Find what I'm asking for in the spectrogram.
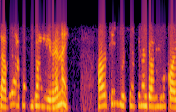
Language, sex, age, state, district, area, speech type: Odia, female, 45-60, Odisha, Sundergarh, urban, conversation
